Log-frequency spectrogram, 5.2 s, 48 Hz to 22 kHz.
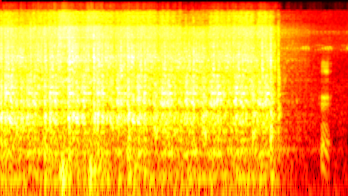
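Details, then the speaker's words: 1967 Mustang barn find just fitted with a Holley 2-barrel carburettor: starter churns about four seconds with uneven firing that never catches; cranks but won't start, possibly flooded but unsure. "seems like it's flooded but also not hold her wide say not"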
